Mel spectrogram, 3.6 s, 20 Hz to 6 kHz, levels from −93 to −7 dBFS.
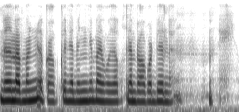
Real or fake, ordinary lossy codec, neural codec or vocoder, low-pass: fake; MP3, 48 kbps; autoencoder, 22.05 kHz, a latent of 192 numbers a frame, VITS, trained on many speakers; 5.4 kHz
